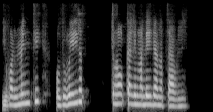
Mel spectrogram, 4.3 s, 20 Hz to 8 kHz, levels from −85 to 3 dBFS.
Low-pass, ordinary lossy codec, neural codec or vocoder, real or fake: 7.2 kHz; AAC, 48 kbps; codec, 16 kHz in and 24 kHz out, 0.6 kbps, FireRedTTS-2 codec; fake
